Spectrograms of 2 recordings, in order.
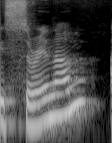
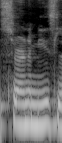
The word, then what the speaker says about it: Suriname: In English, you would say Suriname, I guess, but in the Surinamese language, which is also Dutch, it mixed between Dutch and Creole, it's Suriname.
